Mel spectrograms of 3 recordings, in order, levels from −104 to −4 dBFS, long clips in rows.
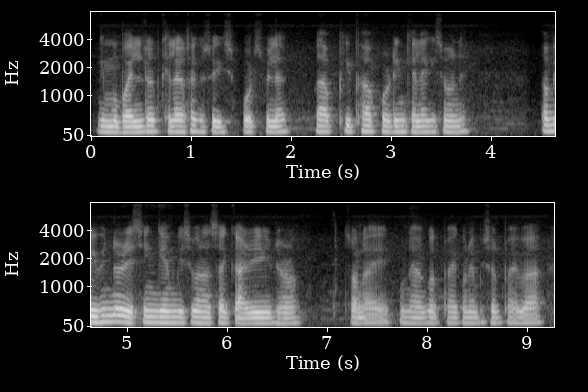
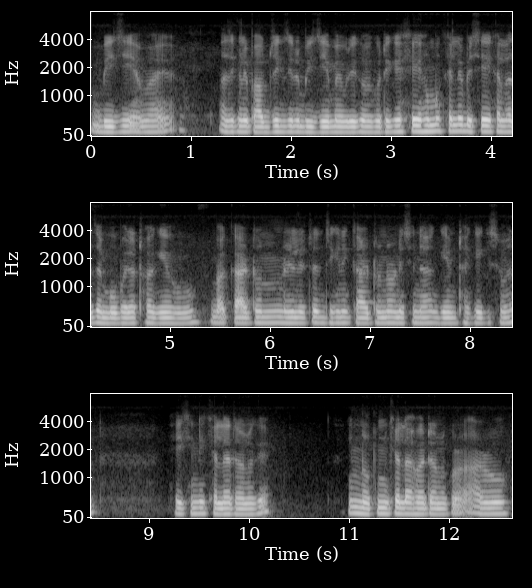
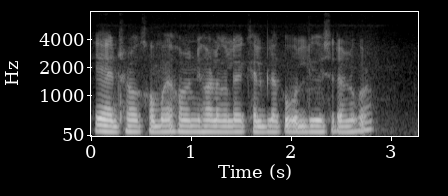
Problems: none marked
